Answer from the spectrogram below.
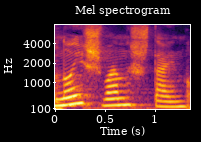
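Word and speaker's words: Neuschwanstein: Нойшванштайн.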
